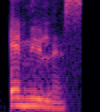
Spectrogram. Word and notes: emulous: Indian

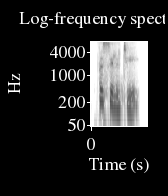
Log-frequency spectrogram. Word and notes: facility: Indian

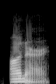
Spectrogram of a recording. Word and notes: honour: American English

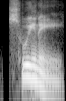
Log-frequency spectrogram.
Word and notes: Sweeney: American English

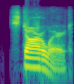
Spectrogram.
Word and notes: starwort: American English

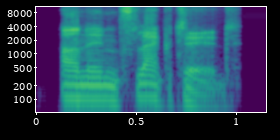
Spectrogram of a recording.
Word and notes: uninflected: British English

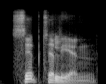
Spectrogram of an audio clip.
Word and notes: septillion: British English

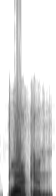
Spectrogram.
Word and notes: blacken: American English

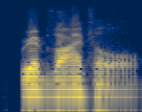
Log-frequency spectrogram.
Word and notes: revival: American English

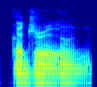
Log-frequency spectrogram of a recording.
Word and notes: gadroon: American English

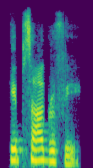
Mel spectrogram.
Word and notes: Hypsography: Indian

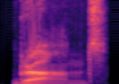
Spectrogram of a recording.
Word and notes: grant: British English

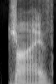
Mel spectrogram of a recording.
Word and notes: jive: American English

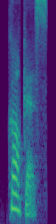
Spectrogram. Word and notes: coccus: Indian

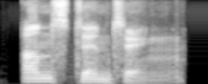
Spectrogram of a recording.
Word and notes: unstinting: British English

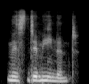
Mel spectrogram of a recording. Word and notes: misdemeanant: Indian

